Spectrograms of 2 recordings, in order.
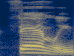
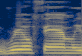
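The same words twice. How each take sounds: First: Said in the usual way. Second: Real lifted and stressed. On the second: Shown as a demonstration. Miles telling his mother what matters, with real stressed. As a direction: lean on the word real.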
